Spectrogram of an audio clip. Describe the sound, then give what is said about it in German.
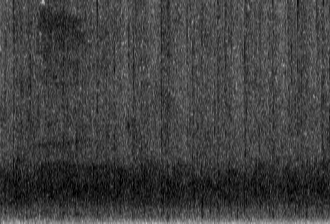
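A crowd claps steadily, a dense, even patter of many hands at constant loudness for a few seconds, with no voices on top. “Also die wunderbar, ihr Applaus.”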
